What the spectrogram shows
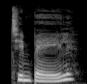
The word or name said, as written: timbale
